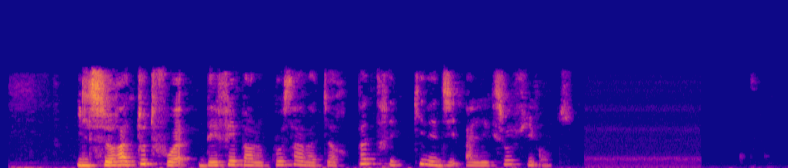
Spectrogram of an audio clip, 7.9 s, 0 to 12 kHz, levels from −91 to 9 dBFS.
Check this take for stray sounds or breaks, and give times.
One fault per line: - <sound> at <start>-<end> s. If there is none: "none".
none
